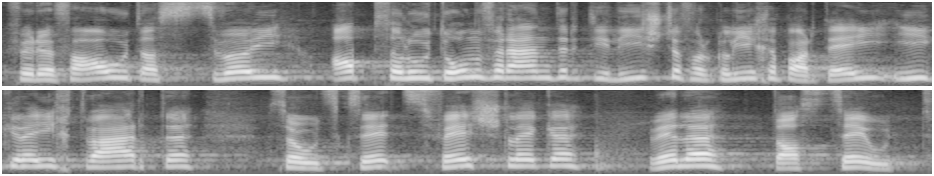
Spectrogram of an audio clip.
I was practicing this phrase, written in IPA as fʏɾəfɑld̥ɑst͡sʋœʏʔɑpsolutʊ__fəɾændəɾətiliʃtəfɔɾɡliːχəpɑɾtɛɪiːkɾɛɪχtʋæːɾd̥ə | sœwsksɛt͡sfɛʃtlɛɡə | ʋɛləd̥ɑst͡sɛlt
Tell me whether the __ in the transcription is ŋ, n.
n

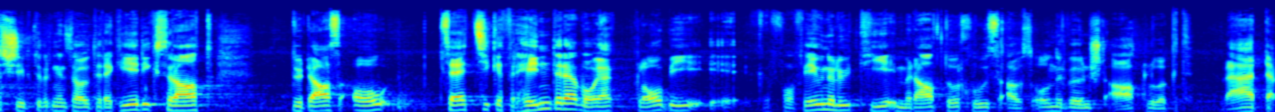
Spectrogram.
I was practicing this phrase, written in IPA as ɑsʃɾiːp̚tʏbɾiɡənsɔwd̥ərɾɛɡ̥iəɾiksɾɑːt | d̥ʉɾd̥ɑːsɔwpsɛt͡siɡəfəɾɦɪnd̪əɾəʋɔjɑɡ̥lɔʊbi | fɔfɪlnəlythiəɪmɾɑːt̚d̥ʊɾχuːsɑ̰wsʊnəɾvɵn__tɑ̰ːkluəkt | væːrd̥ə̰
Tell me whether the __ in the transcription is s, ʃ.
ʃ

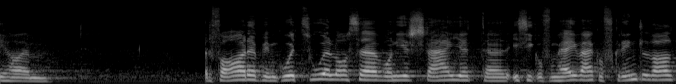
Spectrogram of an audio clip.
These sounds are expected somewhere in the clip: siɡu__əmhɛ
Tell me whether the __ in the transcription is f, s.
f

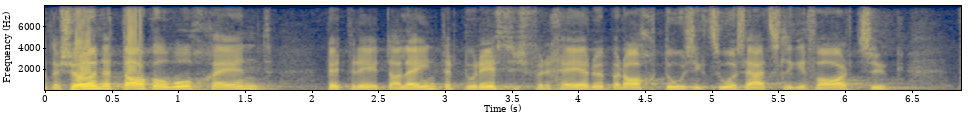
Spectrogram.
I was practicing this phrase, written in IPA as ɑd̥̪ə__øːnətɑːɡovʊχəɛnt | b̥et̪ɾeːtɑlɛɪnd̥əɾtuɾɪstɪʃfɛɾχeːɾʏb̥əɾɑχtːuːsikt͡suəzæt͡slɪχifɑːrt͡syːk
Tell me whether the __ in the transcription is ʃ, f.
ʃ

